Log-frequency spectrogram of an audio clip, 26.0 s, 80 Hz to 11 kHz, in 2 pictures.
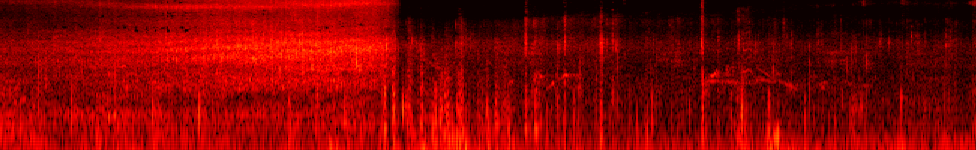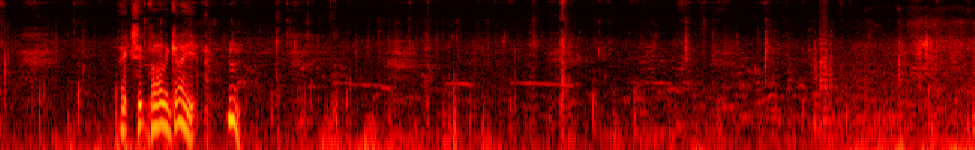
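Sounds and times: footsteps on paved path: 0.0 - 2.9, 3.6 - 26.0
waterfall splashing: 0.0 - 5.3
faint outdoor background: 0.0 - 26.0.

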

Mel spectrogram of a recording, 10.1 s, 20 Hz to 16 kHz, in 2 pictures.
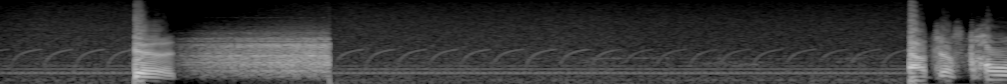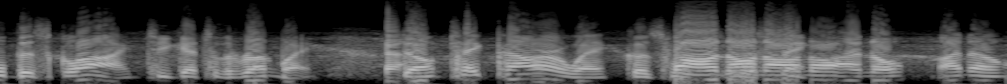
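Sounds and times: low electronic hum: 0.0 - 10.0.

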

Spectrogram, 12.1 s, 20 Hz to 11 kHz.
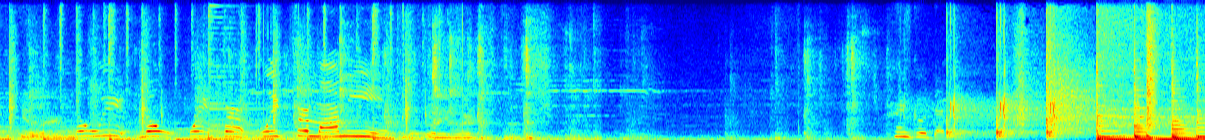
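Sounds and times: child's voice: 0.8 - 4.4, 8.9 - 9.6
shopping cart rolling and rattling: 4.0 - 6.6.

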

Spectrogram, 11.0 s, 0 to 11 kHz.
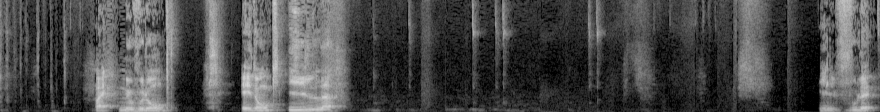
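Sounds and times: keyboard and mouse clicks: 0.0 - 1.0, 4.6 - 6.5, 7.3 - 7.6.

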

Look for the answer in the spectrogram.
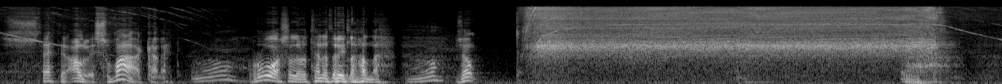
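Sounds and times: dental drill whining: 0.0 - 2.3, 5.2 - 10.0.

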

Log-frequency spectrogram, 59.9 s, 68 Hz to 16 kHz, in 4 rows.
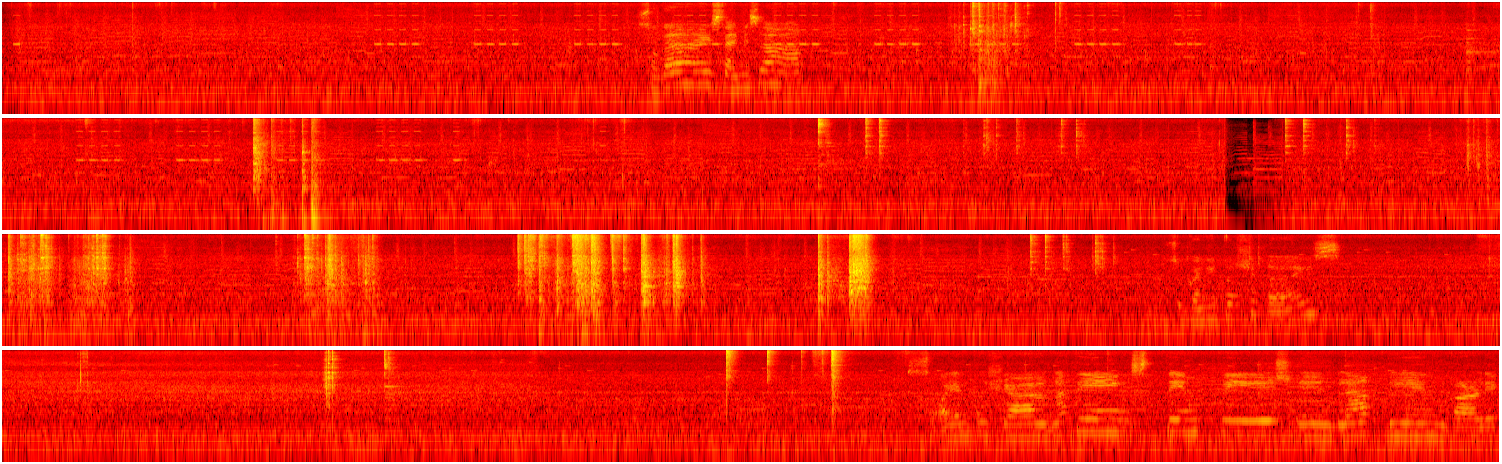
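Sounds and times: music: 0.0 - 45.4, 48.2 - 59.9
steady low hum: 0.0 - 59.9
metal tongs clinking and scraping: 27.8 - 28.7, 38.1 - 38.8, 40.2 - 41.1
metal lid clattering: 38.1 - 38.8.

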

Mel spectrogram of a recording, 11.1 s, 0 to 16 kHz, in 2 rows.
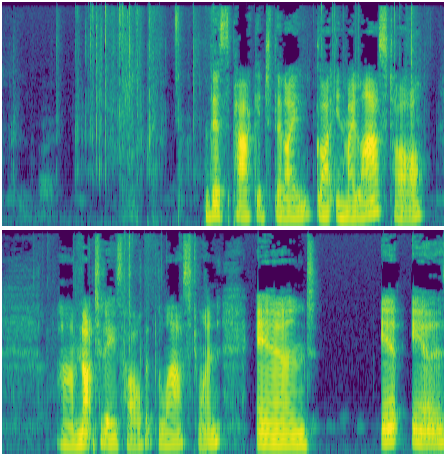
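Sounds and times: plastic packaging crinkling: 0.0 - 8.1.

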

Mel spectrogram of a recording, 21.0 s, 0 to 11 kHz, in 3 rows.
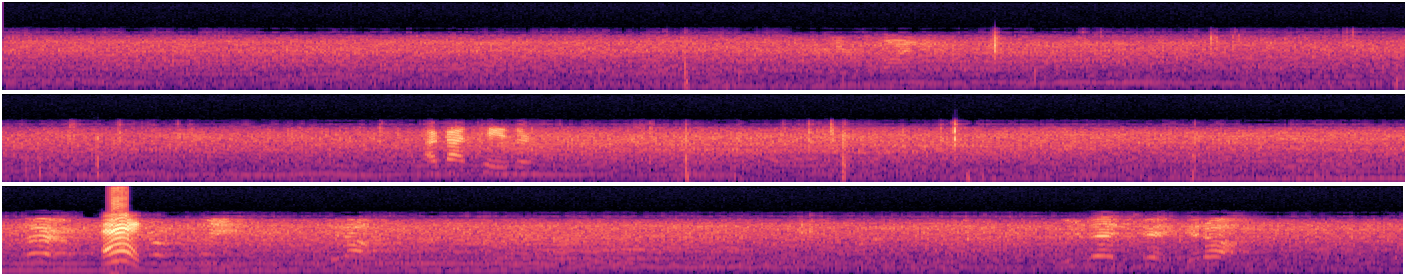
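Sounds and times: steady low hum: 0.0 - 21.0
people shouting: 14.1 - 15.2.

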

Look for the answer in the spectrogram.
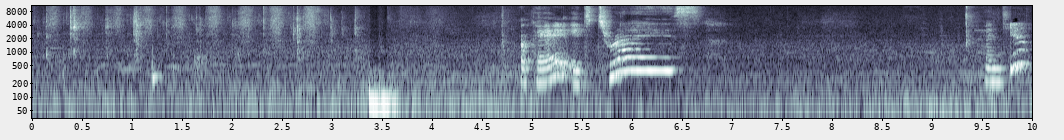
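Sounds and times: short low thump: 3.4 - 3.8.

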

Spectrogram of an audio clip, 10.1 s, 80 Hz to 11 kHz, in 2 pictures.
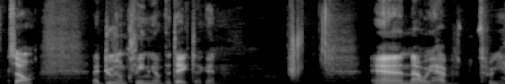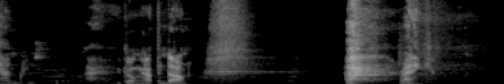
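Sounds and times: man sighing: 8.5 - 9.0.

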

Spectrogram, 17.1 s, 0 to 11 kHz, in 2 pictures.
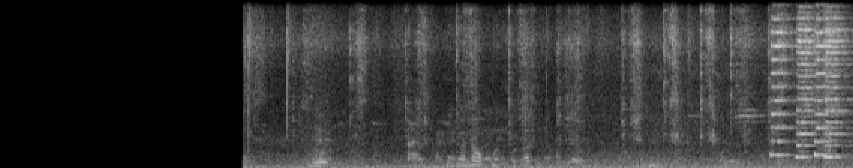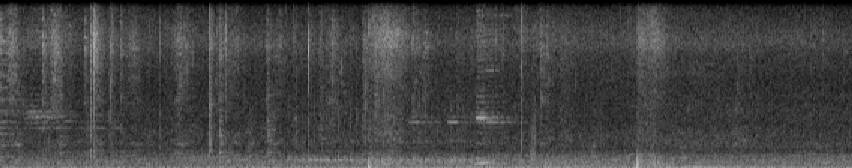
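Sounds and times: low street hum: 2.4 - 17.0
vehicle horn honking: 7.4 - 9.2, 12.6 - 13.8.

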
